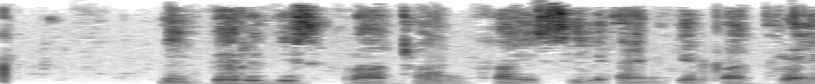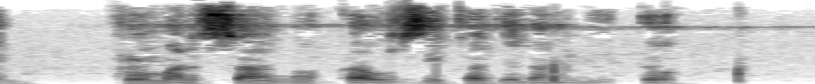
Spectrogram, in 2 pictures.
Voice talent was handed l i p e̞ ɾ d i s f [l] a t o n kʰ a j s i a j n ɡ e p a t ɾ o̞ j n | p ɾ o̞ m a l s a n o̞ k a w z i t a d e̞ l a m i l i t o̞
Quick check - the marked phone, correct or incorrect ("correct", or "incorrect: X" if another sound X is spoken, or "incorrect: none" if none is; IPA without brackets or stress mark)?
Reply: incorrect: ɾ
